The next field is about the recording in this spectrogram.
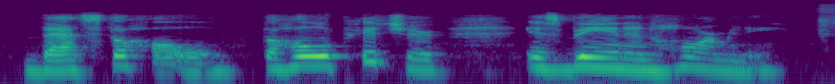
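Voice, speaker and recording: A woman with an American accent, a fairly low pitch, a dark, mellow and somewhat breathy tone, lively intonation and a fairly slow pace. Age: 70s. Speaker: community elder, guest speaker. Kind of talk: casual interview chat.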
